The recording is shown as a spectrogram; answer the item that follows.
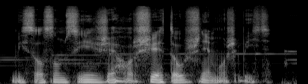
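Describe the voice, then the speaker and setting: A man's fairly low-pitched voice in a dramatic tone over background music. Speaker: creepypasta narrator. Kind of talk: ghost story telling, first-person horror narration. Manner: suspenseful, hushed and slow-building, dramatic.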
